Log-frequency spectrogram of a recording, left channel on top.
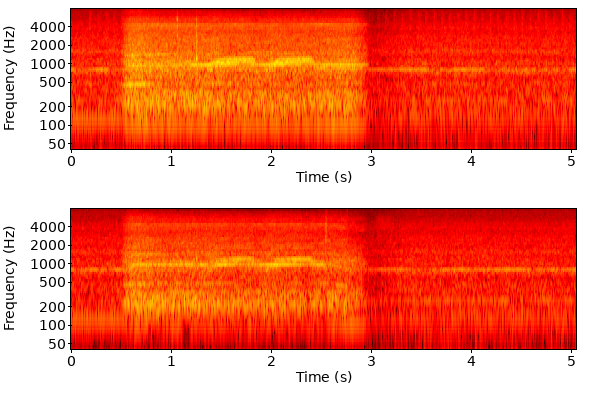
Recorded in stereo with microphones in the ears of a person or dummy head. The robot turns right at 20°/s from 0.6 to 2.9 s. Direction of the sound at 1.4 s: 35° left (ahead or behind).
